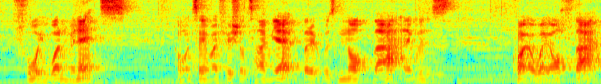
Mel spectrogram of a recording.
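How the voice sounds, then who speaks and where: A man's voice: fairly low pitch, bright, forceful tone. A young man giving a casual, matter-of-fact vlog recap in a conversational way. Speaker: vlogger and amateur runner. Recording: roomy echo, music behind.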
